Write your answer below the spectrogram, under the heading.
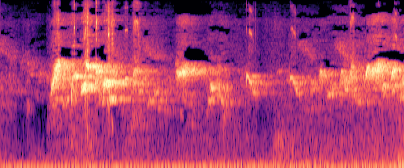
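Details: Red-whiskered bulbul singing a morning contest song among kept birds; a strong warbled phrase after a half-second pause, then lighter separate chirped phrases and a rising final flourish.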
